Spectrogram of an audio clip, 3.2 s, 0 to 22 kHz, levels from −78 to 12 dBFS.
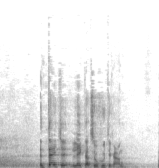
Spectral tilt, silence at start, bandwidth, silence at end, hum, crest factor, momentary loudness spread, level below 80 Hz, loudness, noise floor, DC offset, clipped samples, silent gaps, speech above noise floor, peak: -3.5 dB/octave; 0 s; 15.5 kHz; 0.45 s; none; 22 dB; 18 LU; -70 dBFS; -19 LUFS; -47 dBFS; under 0.1%; under 0.1%; none; 28 dB; 0 dBFS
